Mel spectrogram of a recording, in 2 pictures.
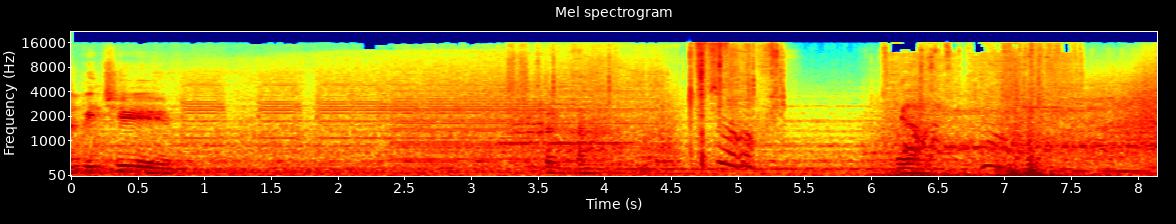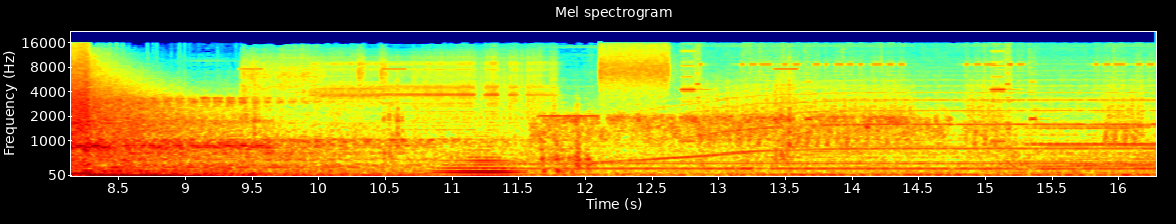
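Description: Electronic beeps and tones hum and chirp.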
